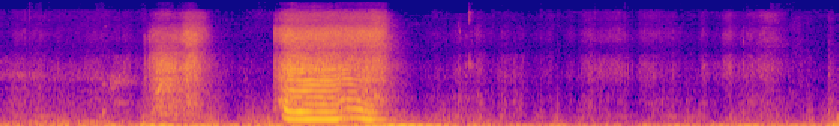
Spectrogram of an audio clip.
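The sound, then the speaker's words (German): Someone blows their nose twice: a short breathy puff, then a longer, louder honking blast with a reedy, wavering whine, followed by quiet rustling. “Ich muss mir kurz die Nase putzen, sorry.”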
